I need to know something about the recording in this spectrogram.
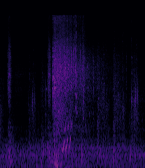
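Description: A magic blast whooshes and strikes.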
